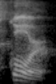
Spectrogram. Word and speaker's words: corps: National Cadet Corps, CORPS is pronounced as core.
